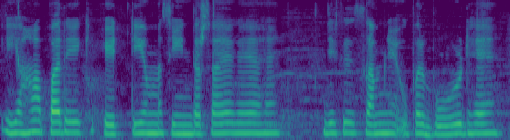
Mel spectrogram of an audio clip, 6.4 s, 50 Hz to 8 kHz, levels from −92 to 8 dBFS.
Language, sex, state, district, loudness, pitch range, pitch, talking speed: Hindi, female, Bihar, Saran, -30 LUFS, 200-215 Hz, 205 Hz, 120 wpm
